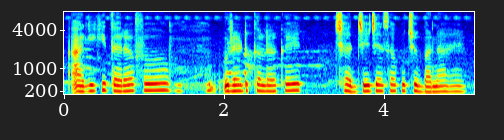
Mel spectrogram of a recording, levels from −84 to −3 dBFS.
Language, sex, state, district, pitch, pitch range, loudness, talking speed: Hindi, female, Uttar Pradesh, Lalitpur, 210 Hz, 200-220 Hz, -16 LUFS, 130 wpm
